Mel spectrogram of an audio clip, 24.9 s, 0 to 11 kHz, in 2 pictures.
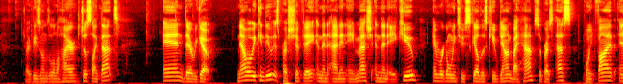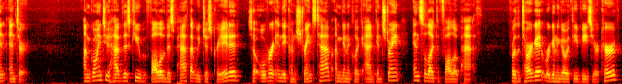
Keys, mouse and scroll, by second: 0.1 click, 0.5 g, 1.4 scroll down 1, 1.5-3.0 shift+middle drag, 3.0-3.4 scroll down 2, 3.4 shift+middle click, 4.0 Tab, 5.4 shift+a, 10.9 s, 18.3 click, 19.6-22.7 drag, 22.8-24.9 drag.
